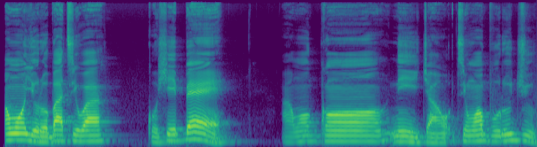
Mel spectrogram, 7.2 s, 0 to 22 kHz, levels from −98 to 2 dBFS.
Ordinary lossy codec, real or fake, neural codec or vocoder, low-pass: none; real; none; none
